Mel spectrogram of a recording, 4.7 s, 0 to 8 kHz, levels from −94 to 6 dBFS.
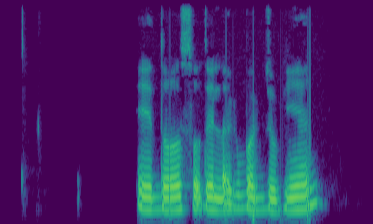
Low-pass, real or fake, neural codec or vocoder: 7.2 kHz; real; none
